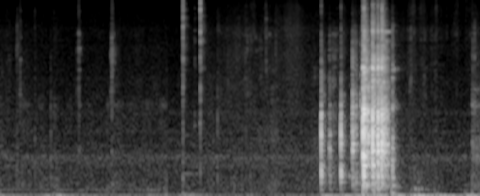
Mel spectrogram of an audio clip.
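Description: Small metal spinner parts and hand tools clicking and clinking on a workbench: a few light ticks, then about five seconds in a brief burst of rapid clinking and rattling.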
